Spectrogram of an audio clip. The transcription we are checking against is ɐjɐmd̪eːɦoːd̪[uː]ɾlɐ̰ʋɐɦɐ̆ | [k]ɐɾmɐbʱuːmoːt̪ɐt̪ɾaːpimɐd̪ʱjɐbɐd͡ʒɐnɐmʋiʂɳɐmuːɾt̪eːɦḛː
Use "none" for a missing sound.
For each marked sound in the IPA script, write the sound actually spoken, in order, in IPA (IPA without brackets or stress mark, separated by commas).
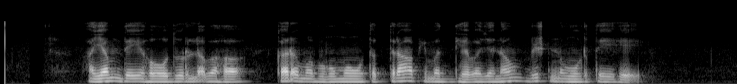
u, k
